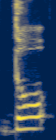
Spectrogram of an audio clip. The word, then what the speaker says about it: though: The word though is pronounced to rhyme with the word low.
